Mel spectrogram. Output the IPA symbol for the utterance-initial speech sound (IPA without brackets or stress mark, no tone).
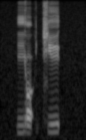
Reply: j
